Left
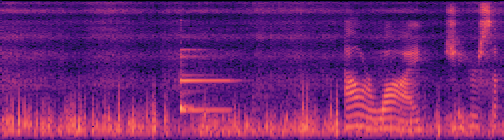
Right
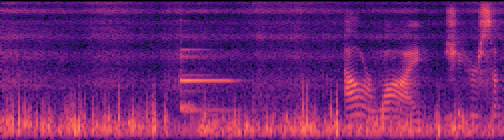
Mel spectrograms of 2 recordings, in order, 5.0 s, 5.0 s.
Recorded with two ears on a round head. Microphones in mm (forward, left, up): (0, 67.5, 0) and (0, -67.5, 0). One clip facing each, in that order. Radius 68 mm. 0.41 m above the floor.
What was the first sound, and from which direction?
A bell, 45° left (ahead or behind).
